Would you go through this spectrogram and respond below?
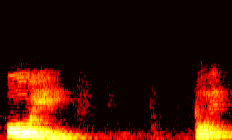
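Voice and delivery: loud teaching call of ओए; emphatic demo. Shown as a demonstration. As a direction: punch out ओए loudly for the class. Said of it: "T बना दिया".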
